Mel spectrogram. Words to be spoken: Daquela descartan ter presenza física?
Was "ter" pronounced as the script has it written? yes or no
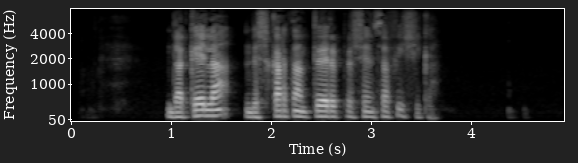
yes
